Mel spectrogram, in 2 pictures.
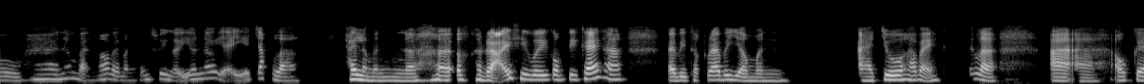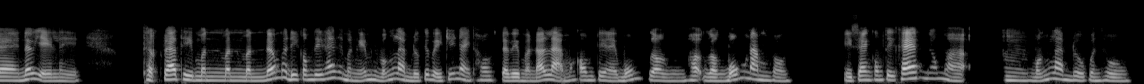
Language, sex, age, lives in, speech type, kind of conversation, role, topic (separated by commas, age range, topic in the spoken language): Vietnamese, female, 30-34, Vietnam, conversation, advice, user, Làm thế nào để đề nghị tăng lương và trình bày lý do một cách thuyết phục?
